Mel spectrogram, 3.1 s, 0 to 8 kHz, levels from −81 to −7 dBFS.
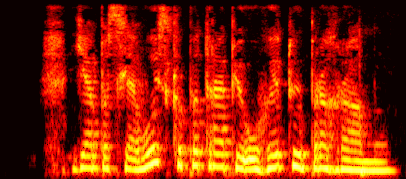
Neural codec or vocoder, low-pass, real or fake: none; 7.2 kHz; real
